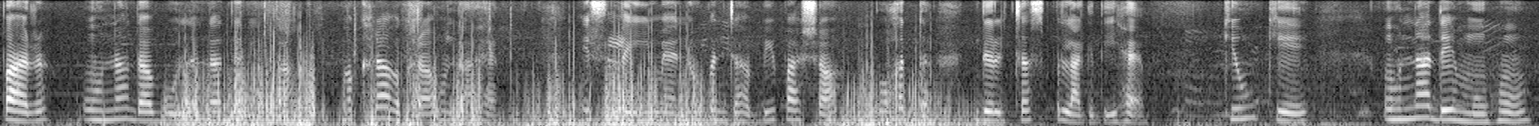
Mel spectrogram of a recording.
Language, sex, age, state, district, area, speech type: Punjabi, female, 18-30, Punjab, Amritsar, rural, spontaneous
